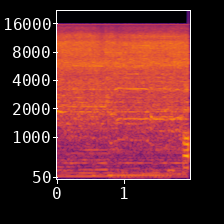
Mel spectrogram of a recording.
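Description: HO-scale model train running on a DC layout: a steady electric motor hum with a faint whine and rolling wheel noise, a little heavier about a second in.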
